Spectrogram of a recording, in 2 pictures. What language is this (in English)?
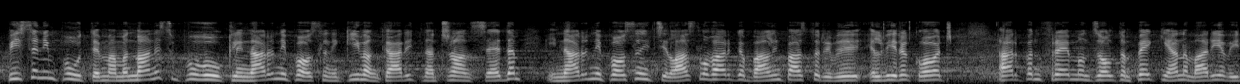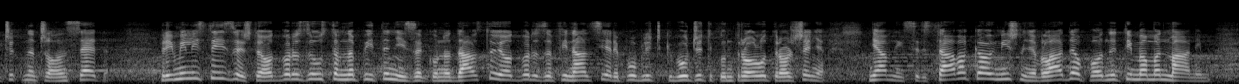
Serbian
